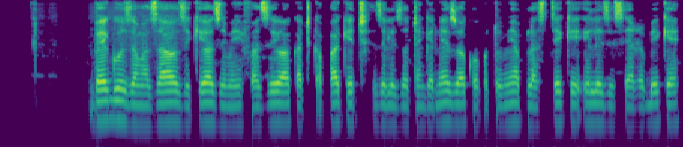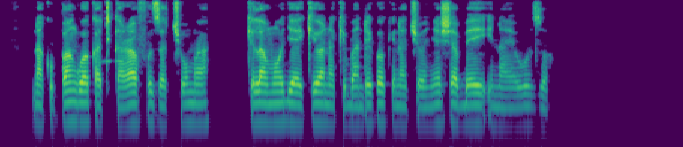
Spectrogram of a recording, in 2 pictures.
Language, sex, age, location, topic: Swahili, male, 18-24, Dar es Salaam, agriculture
